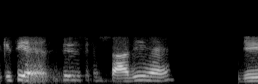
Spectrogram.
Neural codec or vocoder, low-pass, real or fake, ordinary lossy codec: none; 3.6 kHz; real; none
